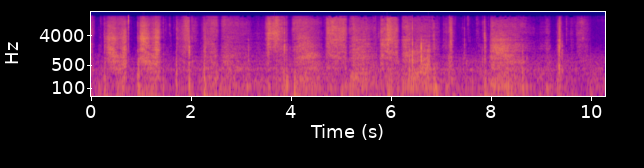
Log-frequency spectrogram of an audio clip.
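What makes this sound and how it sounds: A flat, thin kraft paper envelope with vintage ticket-style print lies on a cutting mat while one hand holds it and the other rubs a small white tool across its surface to burnish it down. Bright, dry papery rubbing and scraping strokes come in uneven bursts, with a few sharper ticks between them.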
